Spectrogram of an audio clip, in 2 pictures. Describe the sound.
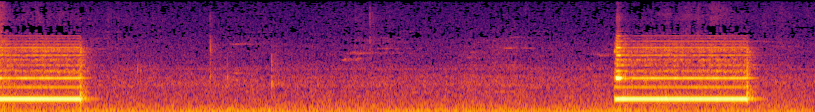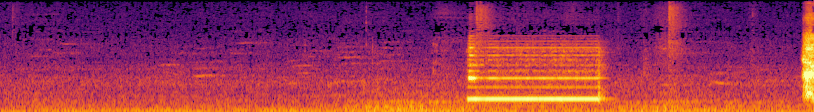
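A telephone ringback tone plays on speakerphone: three even, steady tones, each about a second long, separated by roughly four-second gaps of faint background hum.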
